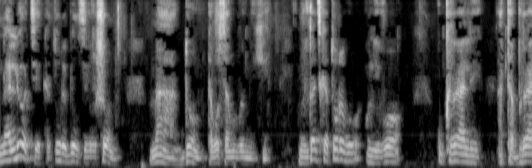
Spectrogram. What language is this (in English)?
Russian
